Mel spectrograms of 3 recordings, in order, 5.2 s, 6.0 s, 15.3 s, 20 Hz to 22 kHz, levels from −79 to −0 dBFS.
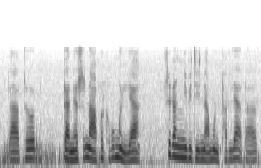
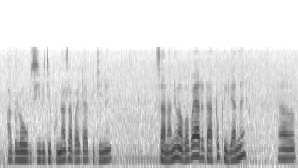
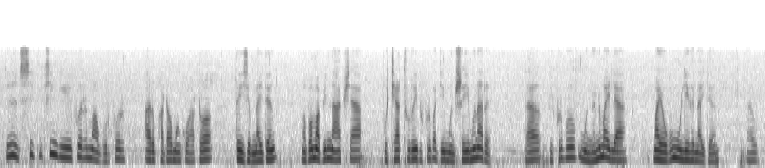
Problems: background conversations at intervals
